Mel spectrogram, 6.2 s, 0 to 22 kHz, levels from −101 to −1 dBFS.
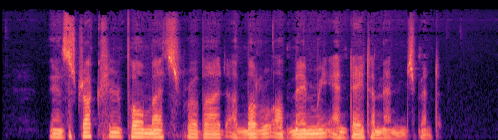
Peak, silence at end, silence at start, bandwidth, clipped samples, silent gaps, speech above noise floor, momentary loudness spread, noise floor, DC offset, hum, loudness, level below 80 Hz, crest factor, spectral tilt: -2 dBFS; 0.85 s; 0.6 s; 16 kHz; under 0.1%; none; 45 dB; 7 LU; -65 dBFS; under 0.1%; none; -21 LUFS; -46 dBFS; 18 dB; -5 dB/octave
